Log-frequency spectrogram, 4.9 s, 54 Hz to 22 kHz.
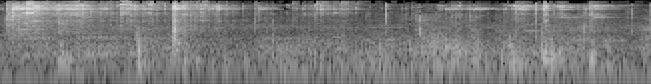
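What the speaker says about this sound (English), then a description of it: "So we're gonna pick up our chain and drape it over our tire." Titan snow tire chain with cams lifted and draped over the tire of a 2023 Hyundai, giving loud metallic jangling and clinking up close, with several sharp link rattles.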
